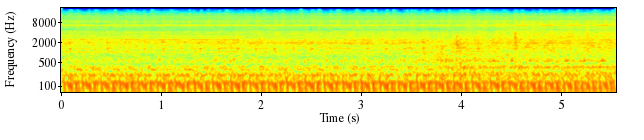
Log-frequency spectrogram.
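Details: 1997 Ford 4.6 V8 idling: faint, fairly regular light ticking, about three per second, over the low rumble.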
